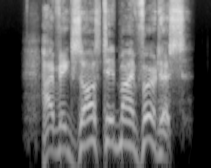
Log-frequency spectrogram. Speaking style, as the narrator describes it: Dolorum yelled

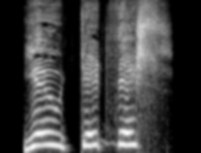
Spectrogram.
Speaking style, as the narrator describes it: a woman screamed at him

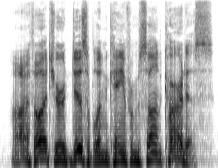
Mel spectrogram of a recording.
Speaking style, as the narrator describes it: said Beller

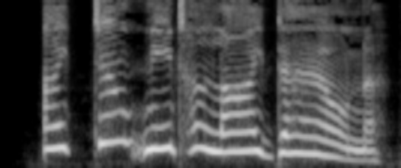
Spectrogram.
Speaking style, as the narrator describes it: Becca groaned

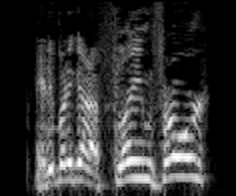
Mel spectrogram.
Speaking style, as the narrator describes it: Earl shouted

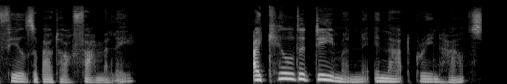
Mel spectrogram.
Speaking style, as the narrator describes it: James said evenly

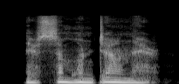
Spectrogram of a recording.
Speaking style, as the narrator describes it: I whisper

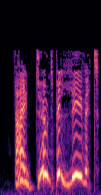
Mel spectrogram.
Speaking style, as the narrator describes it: she bellowed

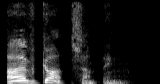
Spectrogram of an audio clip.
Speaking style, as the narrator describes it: he said quietly

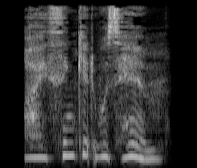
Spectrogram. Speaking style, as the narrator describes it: she whispered

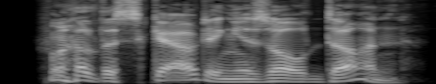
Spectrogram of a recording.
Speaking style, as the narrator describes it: Ildin said with a chuckle

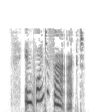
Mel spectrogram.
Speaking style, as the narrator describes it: piped up Pickwick

